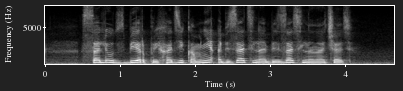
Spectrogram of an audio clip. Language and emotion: Russian, positive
